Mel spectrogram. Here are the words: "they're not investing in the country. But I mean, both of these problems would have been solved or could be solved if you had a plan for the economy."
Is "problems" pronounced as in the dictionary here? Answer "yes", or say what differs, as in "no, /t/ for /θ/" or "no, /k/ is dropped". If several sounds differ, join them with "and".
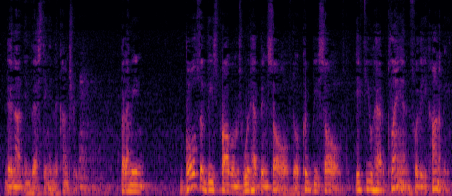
yes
